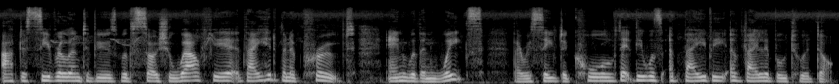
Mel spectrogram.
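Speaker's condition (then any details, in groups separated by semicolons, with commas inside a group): No condition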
